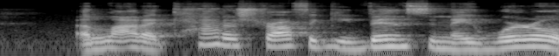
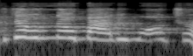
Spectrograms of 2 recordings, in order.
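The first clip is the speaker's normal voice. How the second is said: "Don't nobody want you" squeaked much higher, sing-song taunt; mocking high sister voice; faster than usual. Mocking the little sister's taunt about the ride, high squeak. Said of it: "She like".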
